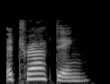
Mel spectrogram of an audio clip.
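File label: "attracting", British English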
